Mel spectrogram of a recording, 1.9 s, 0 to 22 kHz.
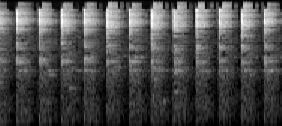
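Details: Hyundai Accent with LPG system running on gas: sharp, even metallic ticking about six clicks a second from cylinder 1 gas injector knocking and leaking, silent when switched off, rich mixture on gas; repair or rail replacement and recalibration needed.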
